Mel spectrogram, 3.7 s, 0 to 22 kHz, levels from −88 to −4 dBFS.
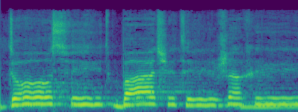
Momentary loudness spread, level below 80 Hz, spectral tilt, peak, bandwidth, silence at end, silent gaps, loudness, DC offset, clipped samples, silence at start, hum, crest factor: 6 LU; -60 dBFS; -5 dB/octave; -4 dBFS; 16 kHz; 0 s; none; -20 LUFS; under 0.1%; under 0.1%; 0 s; none; 14 dB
